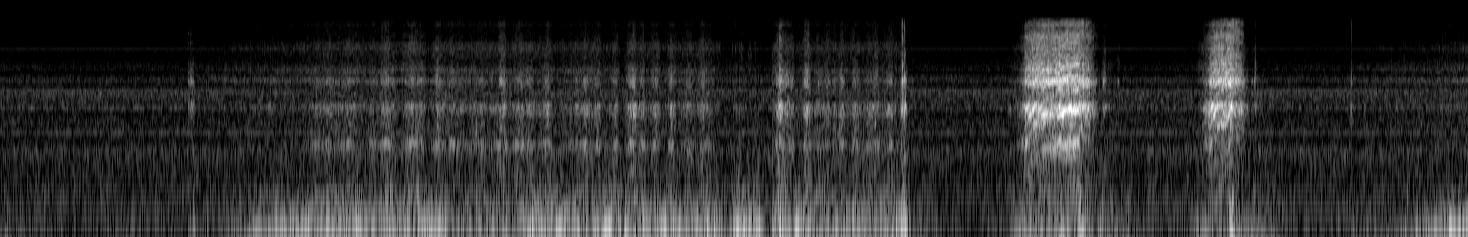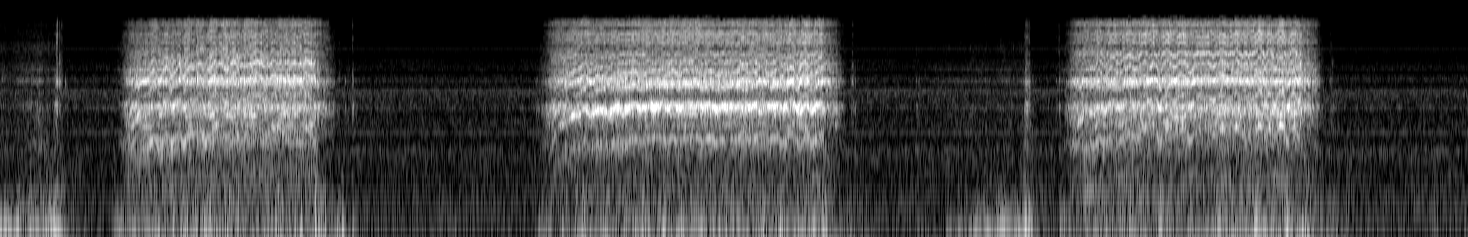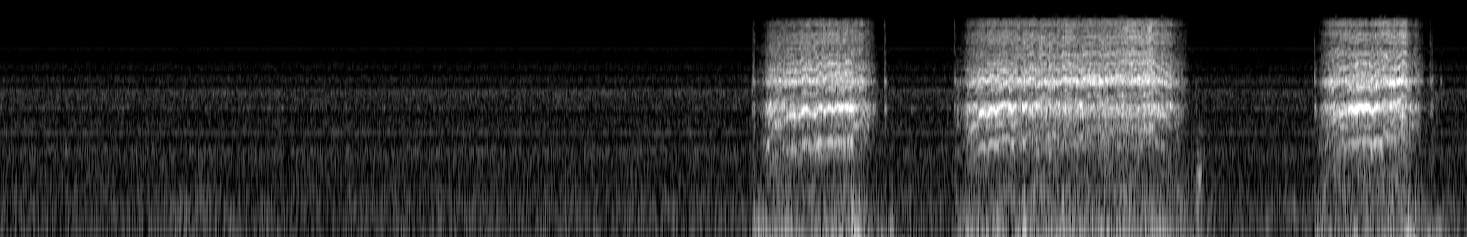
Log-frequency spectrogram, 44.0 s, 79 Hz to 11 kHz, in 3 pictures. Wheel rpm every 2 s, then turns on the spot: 0, 0, 10, 20, 10, 40, 10, 10, 120, 10, 120, 100, 20, 140, 10, 0, 0, 0, 50, 60, 90, 50.
none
